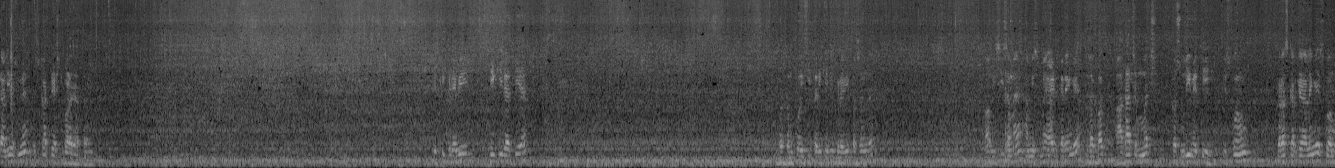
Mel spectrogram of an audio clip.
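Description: Sauce bubbles and simmers in a pan.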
